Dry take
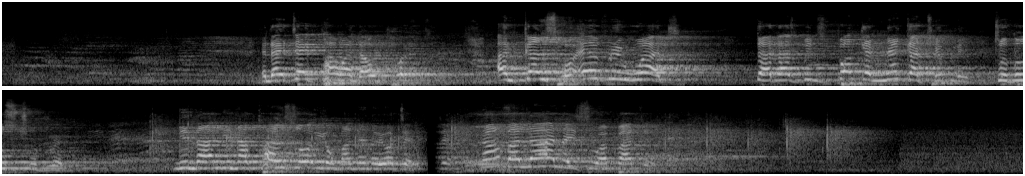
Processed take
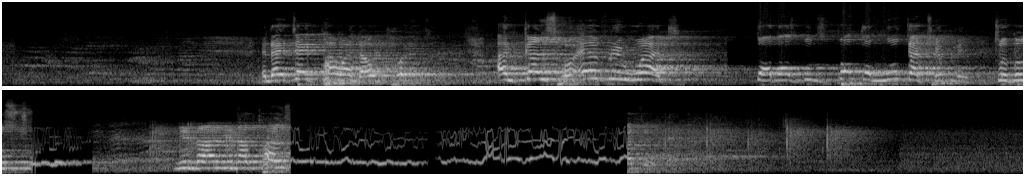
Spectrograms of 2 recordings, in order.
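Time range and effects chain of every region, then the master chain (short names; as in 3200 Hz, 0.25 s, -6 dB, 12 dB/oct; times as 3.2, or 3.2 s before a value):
7.25–9.07 elliptic band-stop 820–3700 Hz, stop band 60 dB + short-mantissa float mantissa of 4-bit
10.51–11.12 sine-wave speech + compressor 3:1, threshold -27 dBFS + doubler 32 ms -4.5 dB
11.65–12.56 elliptic band-pass 150–3600 Hz, stop band 50 dB + doubler 27 ms -3 dB
13.09–16.47 sine-wave speech + compressor 3:1, threshold -35 dBFS
whole clip: dry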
